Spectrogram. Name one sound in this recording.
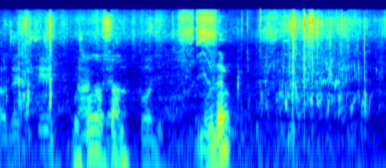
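A fish splashes and thrashes at the water's surface close by.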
